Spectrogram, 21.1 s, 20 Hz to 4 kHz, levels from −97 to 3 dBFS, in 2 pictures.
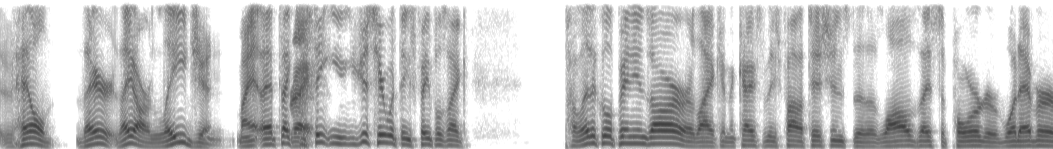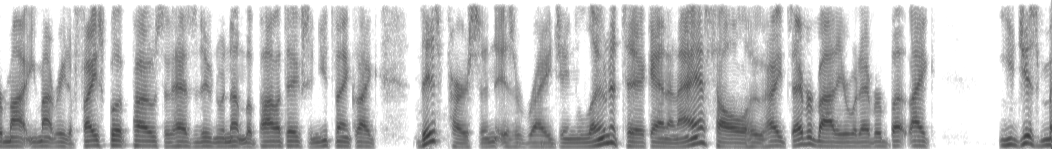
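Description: A speech recording with no technical fault anywhere in it. No moment needs a time or a cause.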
